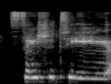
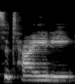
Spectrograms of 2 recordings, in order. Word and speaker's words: satiety: my god, huge relief because I was saying satiy. I wasn't really sure how to say it." Whatever. So anyway, it's satiety.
